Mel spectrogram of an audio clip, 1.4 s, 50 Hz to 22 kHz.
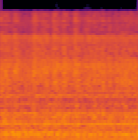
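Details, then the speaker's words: Suzuki DA64 automatic (K6A engine), mic under the vehicle at idle: rough, buzzing rattle like something catching or a bad bearing; source underneath unconfirmed, starter checked, ATF and filter change planned. "Parang may sumasabit sa ilalim or sirang bearing na tunog."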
